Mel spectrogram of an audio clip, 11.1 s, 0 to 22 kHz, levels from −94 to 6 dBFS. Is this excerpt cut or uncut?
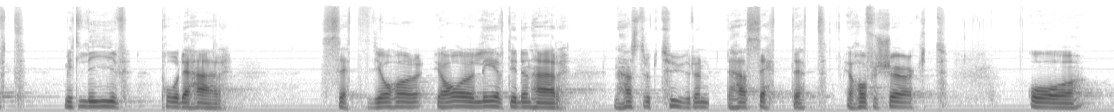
cut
